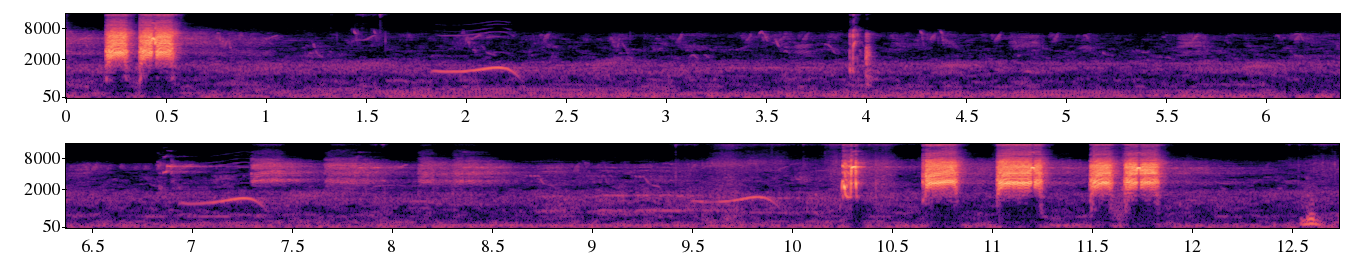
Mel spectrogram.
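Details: Caged Black francolin (kala teetar), one of a home-bred pair, gives a single harsh, grating burst, then a quick run of four loud rasping notes near the end; faint, curling whistles of a quieter bird sound in between.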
